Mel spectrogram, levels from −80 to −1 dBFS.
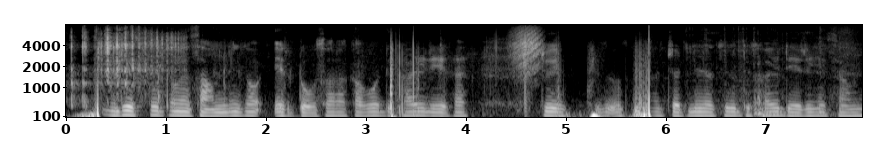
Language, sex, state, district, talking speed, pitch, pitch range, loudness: Hindi, male, Madhya Pradesh, Umaria, 130 wpm, 115 Hz, 110-115 Hz, -23 LUFS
